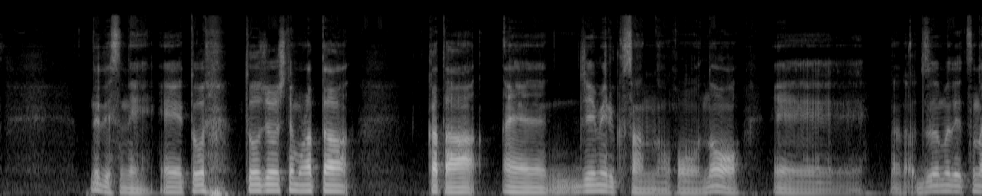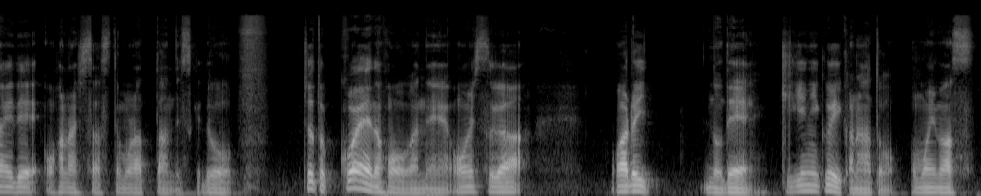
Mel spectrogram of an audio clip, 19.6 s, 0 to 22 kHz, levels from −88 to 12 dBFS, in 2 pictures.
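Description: At 6.49–6.53, 8.97–9.00, 14.04–14.08, 17.32–17.37 and 18.29–18.33 s there is short concealed packet loss. Each time 20 ms never arrived, and the receiver bridged it by extending the preceding sound. The result is a brief smear rather than a silent gap or click.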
